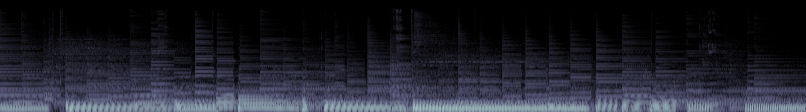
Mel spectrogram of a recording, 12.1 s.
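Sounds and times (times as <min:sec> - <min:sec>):
Asian jazz performance intro: 0:00.0 - 0:12.0.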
